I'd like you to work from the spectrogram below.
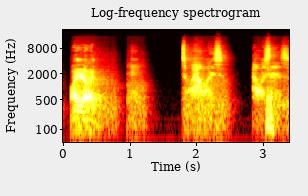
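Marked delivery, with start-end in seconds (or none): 1.7-3.4 whispered voice, quieter. Retelling talks with the kids while hunting: imitating a whisper. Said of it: "but you're whispering".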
